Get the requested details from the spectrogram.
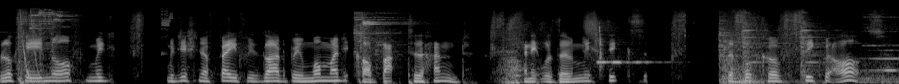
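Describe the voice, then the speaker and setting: Music plays in the background. A man speaks at a fairly high pitch with fairly even intonation. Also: moderate pace. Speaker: gaming commentator. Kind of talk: live commentary. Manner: halting.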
